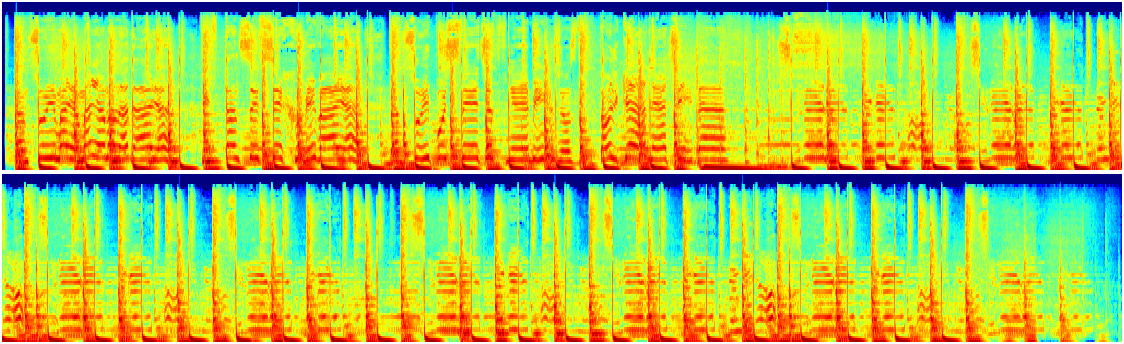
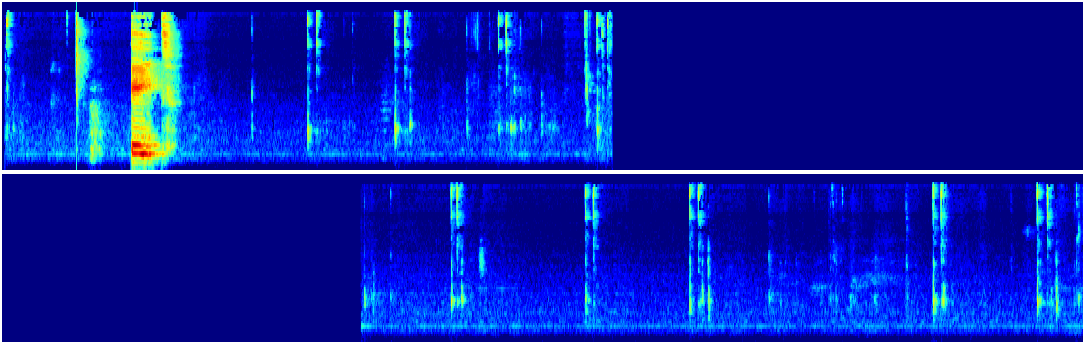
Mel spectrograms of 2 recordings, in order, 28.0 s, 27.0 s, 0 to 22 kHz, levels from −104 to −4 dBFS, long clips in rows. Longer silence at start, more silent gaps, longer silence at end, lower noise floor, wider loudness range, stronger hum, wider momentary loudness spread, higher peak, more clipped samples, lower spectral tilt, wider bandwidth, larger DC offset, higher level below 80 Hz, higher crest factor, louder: about the same, 0.05 s vs 0.05 s; neither; second, 0.2 s vs 24.9 s; second, -35 dBFS vs -77 dBFS; second, 2 LU vs 28 LU; neither; second, 4 LU vs 28 LU; about the same, 0 dBFS vs 0 dBFS; neither; first, -4.5 dB/octave vs 1 dB/octave; about the same, 16.5 kHz vs 16.5 kHz; neither; first, -16 dBFS vs -82 dBFS; second, 12 dB vs 30 dB; first, -13 LUFS vs -16 LUFS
